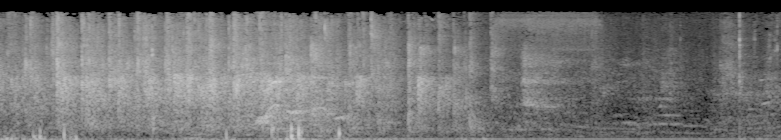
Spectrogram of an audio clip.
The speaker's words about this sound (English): Everybody give the kids a round of applause.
